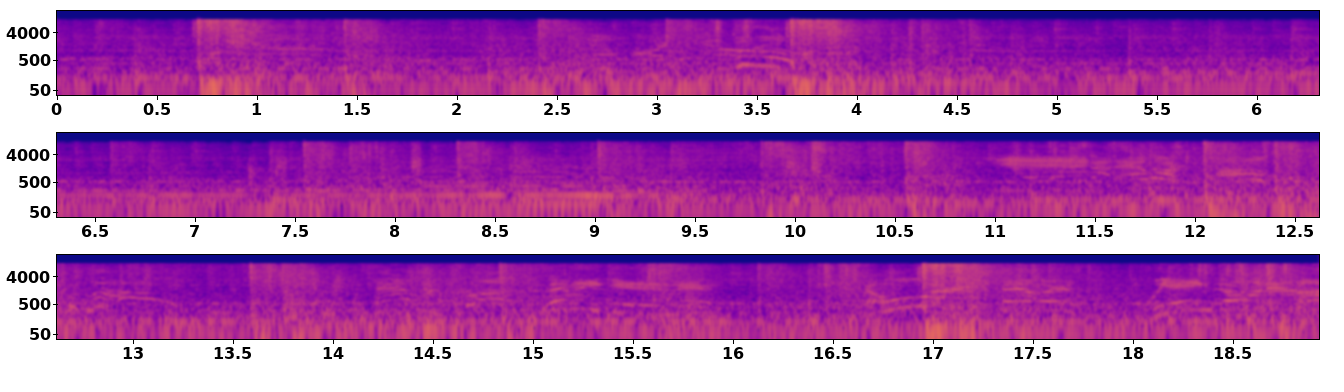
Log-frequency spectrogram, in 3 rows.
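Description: Gunfire in the video game Red Dead Redemption 2, scattered sharp shots in a chaotic shootout over a constant bed of noise, with voices shouting and talking throughout.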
